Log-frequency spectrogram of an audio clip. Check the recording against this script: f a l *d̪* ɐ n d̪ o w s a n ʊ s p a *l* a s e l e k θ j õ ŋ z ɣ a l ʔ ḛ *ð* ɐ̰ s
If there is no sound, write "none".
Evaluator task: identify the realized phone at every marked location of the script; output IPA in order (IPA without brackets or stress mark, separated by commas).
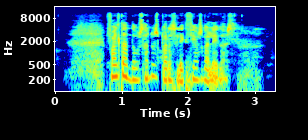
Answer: t̪, ɾ, ɣ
